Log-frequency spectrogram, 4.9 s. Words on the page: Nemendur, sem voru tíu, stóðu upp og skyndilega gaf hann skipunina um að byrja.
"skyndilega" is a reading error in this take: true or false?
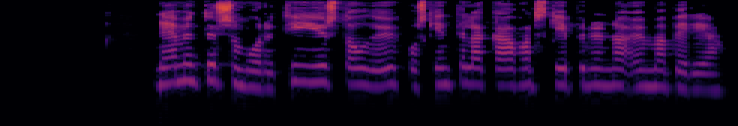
false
